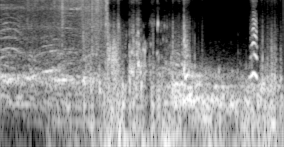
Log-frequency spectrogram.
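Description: Water rushes and bubbles as someone plunges under the surface.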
